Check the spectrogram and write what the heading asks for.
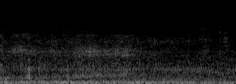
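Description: Steady, low outdoor background noise with no distinct events.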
